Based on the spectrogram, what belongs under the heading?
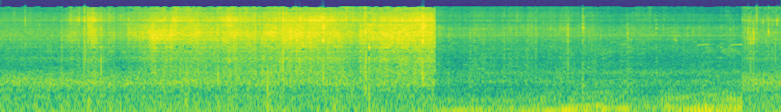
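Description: Onions and ginger paste sizzling in hot mustard oil in a metal karai as they are stirred with a spatula. The sizzle swells about a second in and cuts off abruptly about halfway through, leaving only a quieter low hum.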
